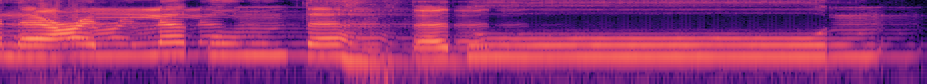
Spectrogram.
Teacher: میم ساکن کے بعد حرف با اور میم کے علاوہ تا ہے، تو یہاں پر اظہار شفوی کا قاعدہ ہوگا، یعنی میم ساکن میں ہم غنہ نہیں کریں گے · تہتدون واو ساکن سے پہلے پیش ہے، واو مدہ کا قاعدہ، اور حرف مدہ کے بعد عارضی سکون یعنی وقف کی وجہ سے ہم نون کو ساکن کریں گے، تو یہاں پر مد عارض کا قاعدہ ہوگا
